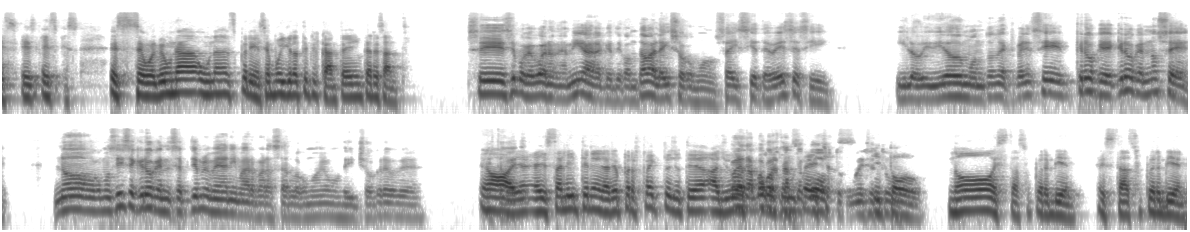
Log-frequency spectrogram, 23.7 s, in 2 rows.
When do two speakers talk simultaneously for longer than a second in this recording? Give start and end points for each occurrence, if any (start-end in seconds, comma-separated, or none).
19.1-20.9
